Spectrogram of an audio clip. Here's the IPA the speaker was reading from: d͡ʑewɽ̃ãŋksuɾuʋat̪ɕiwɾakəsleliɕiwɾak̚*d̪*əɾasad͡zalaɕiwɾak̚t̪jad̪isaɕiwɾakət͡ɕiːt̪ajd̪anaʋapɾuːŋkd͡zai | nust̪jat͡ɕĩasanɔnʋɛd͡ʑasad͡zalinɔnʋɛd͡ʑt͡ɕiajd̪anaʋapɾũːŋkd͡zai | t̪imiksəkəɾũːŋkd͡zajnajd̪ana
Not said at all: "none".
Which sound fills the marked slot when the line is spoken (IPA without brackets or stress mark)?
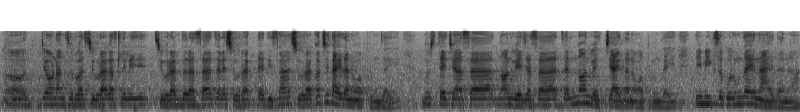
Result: d̪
